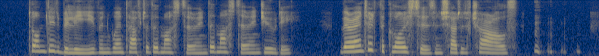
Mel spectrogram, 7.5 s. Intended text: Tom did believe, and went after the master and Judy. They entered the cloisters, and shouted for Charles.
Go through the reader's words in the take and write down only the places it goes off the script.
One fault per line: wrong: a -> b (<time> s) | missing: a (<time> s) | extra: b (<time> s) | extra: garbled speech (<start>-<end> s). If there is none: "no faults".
extra: the master and (2.6 s)
missing: for (5.9 s)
